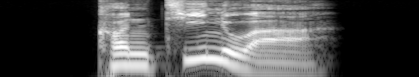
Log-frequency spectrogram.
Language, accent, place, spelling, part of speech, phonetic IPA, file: German, Germany, Berlin, Kontinua, noun, [ˌkɔnˈtiːnua], De-Kontinua.ogg
- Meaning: plural of Kontinuum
